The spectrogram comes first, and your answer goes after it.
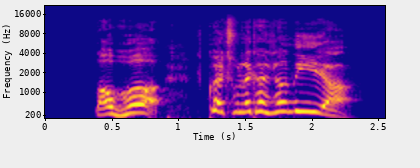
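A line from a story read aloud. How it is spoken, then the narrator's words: Shrill shout. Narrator (Chinese): 尖锐的叫声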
